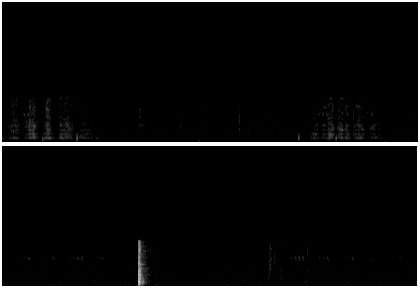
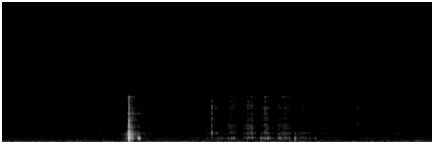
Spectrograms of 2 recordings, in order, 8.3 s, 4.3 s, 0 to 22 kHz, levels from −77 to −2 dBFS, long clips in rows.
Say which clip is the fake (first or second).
second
